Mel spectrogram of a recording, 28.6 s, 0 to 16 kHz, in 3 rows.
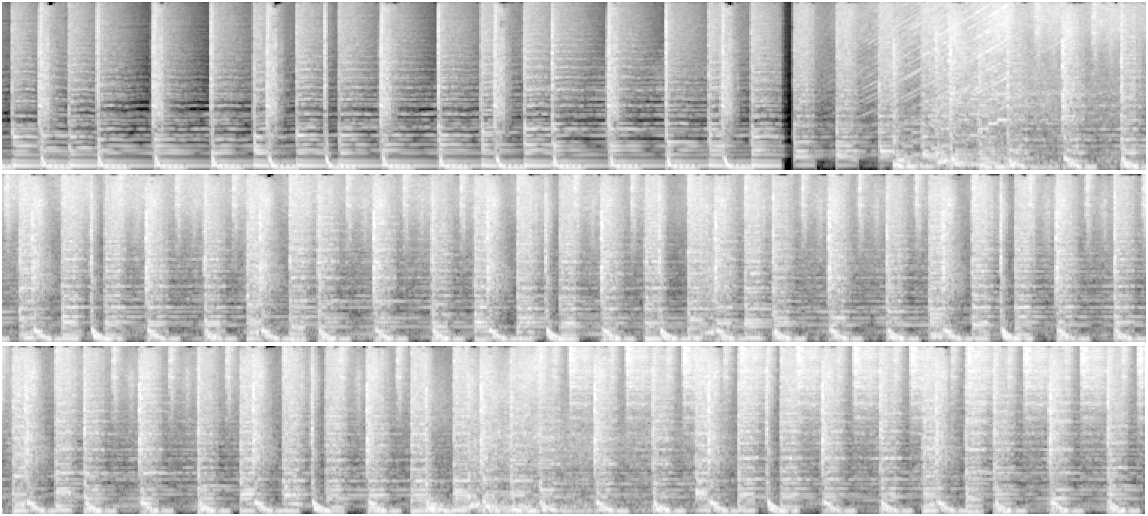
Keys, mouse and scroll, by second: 9.1-19.2 drag, 19.2 click, 19.3-25.9 drag, 25.9 right click, 27.3 click.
